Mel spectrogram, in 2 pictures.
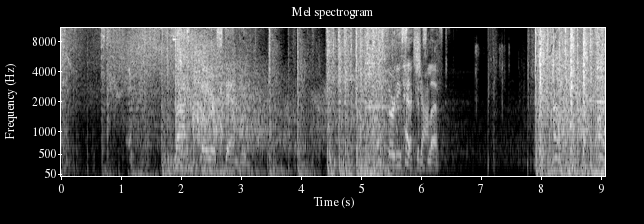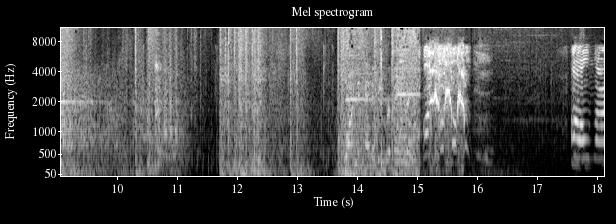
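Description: A young man shouts excitedly into a microphone.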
